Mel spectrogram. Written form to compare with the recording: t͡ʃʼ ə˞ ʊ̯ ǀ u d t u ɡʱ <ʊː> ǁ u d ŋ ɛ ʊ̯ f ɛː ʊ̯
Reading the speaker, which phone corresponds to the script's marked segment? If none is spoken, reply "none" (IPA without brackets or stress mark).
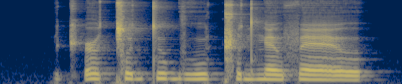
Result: uː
